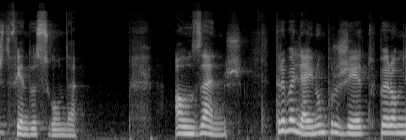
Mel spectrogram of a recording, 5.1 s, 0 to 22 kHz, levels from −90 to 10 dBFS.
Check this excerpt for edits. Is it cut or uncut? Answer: cut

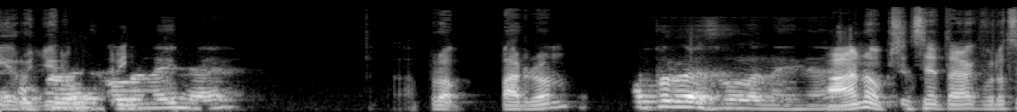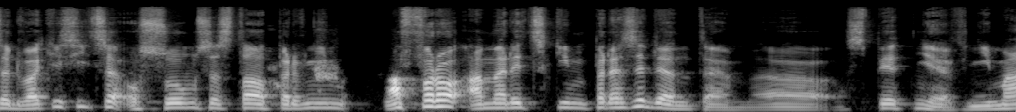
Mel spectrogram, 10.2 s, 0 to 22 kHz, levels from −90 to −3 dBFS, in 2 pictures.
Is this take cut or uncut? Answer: uncut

